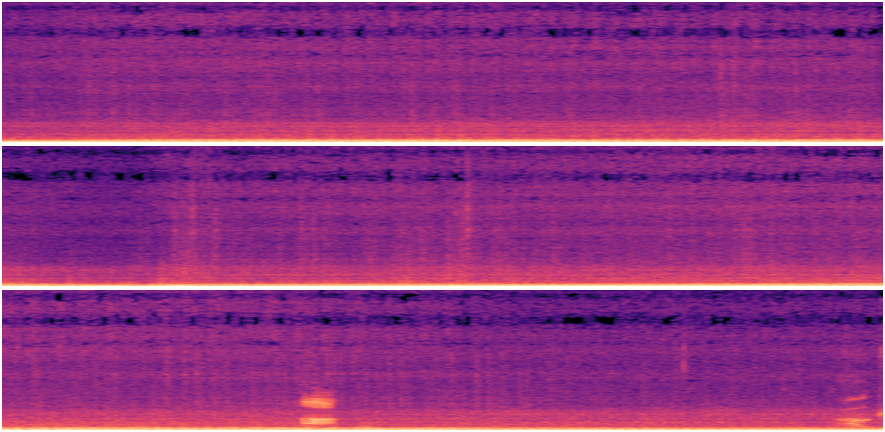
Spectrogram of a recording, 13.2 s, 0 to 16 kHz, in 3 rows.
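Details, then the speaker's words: 1984 Volvo 240 wagon with a Mopar V8 swap, warmed up with new spark plugs, on a street test: uneven, stumbling note at part throttle, down a couple of cylinders, cleaning up under hard throttle. The cause is still unknown. "all right so under partial throttle it's still absolute garbage like you can hear it not it's down a couple cylinders but if I get after it cleans up"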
